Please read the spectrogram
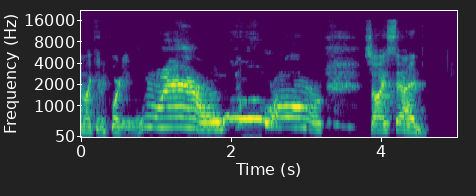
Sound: mimics spacey sound effects

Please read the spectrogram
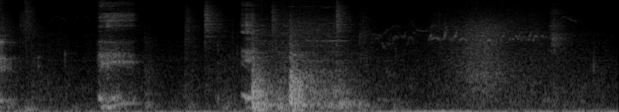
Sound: groaning

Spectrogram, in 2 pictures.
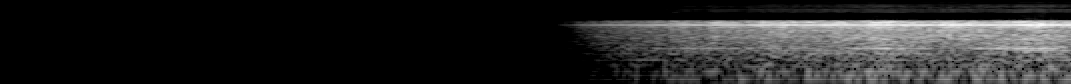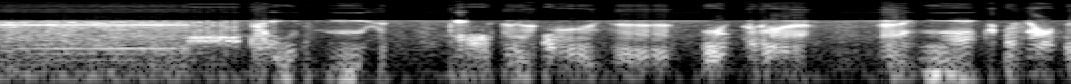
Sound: sound of radio communications

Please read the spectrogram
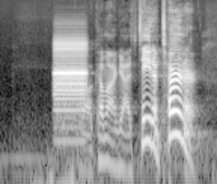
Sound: buzzer sounds

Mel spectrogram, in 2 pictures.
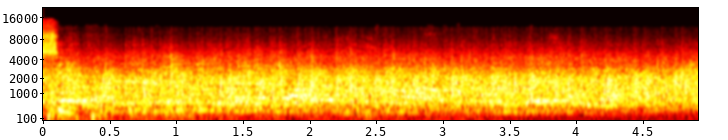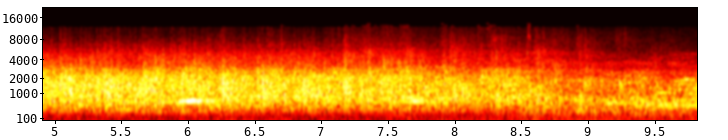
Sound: applause

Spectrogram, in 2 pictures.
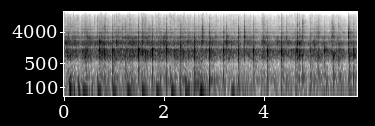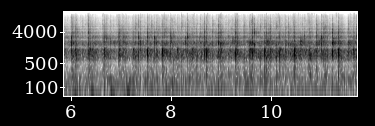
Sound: applause

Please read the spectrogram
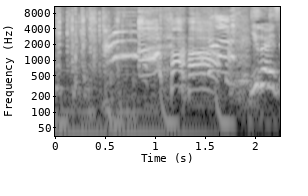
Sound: both laugh; screams; laughs

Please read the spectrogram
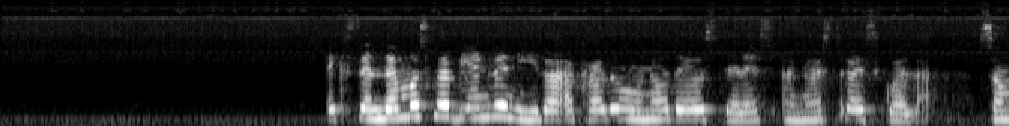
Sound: spoken in Spanish

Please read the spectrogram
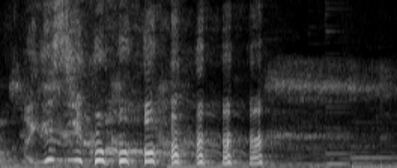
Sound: laughing

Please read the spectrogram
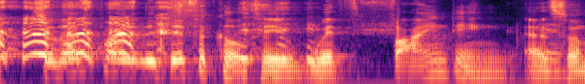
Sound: laughing

